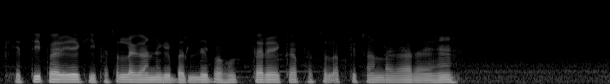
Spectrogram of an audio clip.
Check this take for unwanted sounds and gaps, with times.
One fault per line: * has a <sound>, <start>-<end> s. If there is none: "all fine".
all fine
